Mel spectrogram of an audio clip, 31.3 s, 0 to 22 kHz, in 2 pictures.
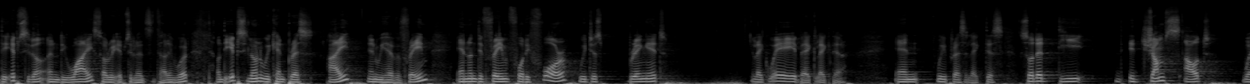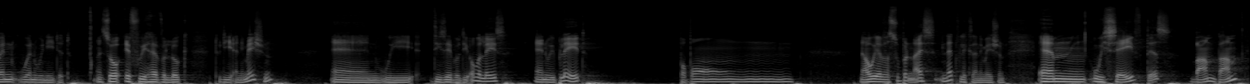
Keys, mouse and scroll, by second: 5.6 click, 6.9 middle click, 7.3-7.8 scroll down 1, 7.8-8.7 scroll down 10, 8.7 scroll down 5, 8.9 g, 11.6 i, 13.2 click, 16.4 click, 17.4 KP_0, 18.3 z, 21.0 z, 22.2 click, 26.6 click, 27.3 click, 29.6 ctrl+s, 30.5 z.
